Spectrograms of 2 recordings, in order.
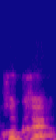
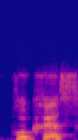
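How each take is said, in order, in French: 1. Aucun son S final n'est prononcé. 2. Le son S final est prononcé. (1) "pas S au fin" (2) "j'ai entendu"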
